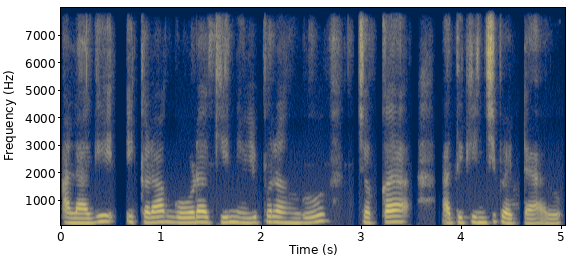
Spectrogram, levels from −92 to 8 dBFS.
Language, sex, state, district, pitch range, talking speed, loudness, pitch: Telugu, female, Telangana, Hyderabad, 175-200 Hz, 95 wpm, -16 LUFS, 190 Hz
